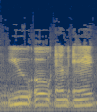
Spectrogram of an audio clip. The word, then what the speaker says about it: Uoma: Okay, this is the, I really don't know how you spell it. I mean, say it. It's UOMA.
